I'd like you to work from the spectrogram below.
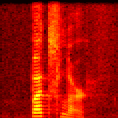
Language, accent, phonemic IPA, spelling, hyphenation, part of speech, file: English, US, /ˈbʌt.lɚ/, butler, but‧ler, noun / verb, En-us-butler.ogg
- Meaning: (noun) A manservant having charge of wines and liquors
